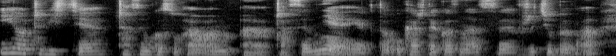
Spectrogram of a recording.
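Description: A woman speaks at a fairly slow pace with a very deep, low pitch. Her pitch varies in an ordinary way, and there is vocal fry. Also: hardly any pauses. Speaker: podcast host and meditation guide. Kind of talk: personal storytelling monologue. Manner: soft-spoken.

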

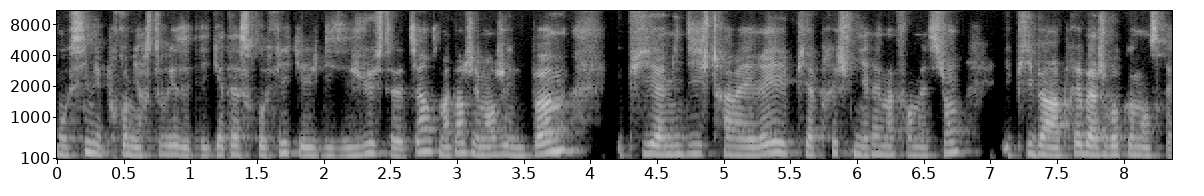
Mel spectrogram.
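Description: Recorded very cleanly with a silent background, a woman talks very fast at medium pitch. Her tone is dark, mellow and somewhat breathy, with fairly even intonation. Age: 30s. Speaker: business mentor. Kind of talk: casual interview.

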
